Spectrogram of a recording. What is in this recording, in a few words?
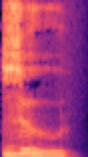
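"zoo", British English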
